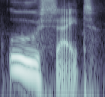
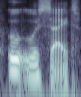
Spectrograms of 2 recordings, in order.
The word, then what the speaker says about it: oocyte: of the process is called an oocyte or oocyte again depending on who you ask so you start with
